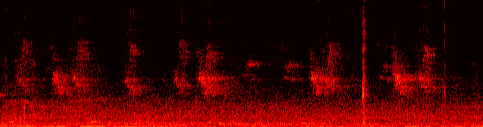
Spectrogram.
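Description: A small bird chirping over and over, short high chirps every half second or so, over steady street background noise. A single sharp click comes about four and a half seconds in.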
